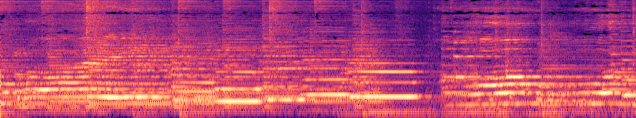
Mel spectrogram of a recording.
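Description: Live performance of a Thai song: a man singing into a microphone while a saxophone plays along, over an accompaniment. A brief drop in the sound comes a little past four seconds in.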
